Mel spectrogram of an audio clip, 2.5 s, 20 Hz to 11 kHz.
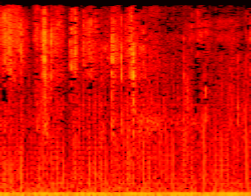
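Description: Crinkling and rustling of stiff paper being unrolled from a tube, a steady stream of crisp, scratchy bursts with a few louder crackles, no voices. The paper is pencil and ballpoint pen layouts of a page from Amazing Spider-Man 140 by Gil Kane.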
